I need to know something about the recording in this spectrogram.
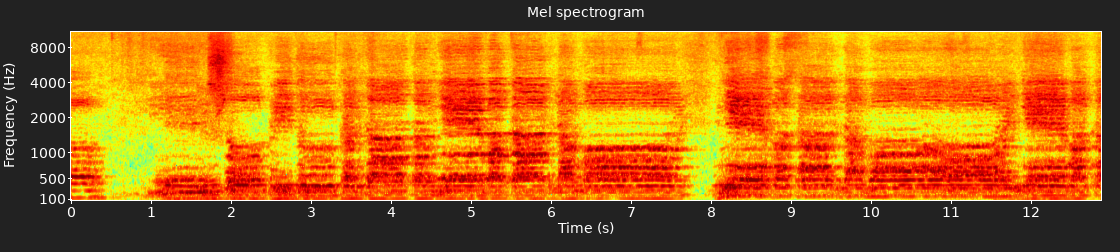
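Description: A mixed church choir of men and women singing a psalm in chords. A held chord ends just after the start, and after a short breath the singing picks up again. There is another brief break about eight seconds in before the next phrase.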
